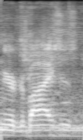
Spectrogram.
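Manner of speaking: normal talking voice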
